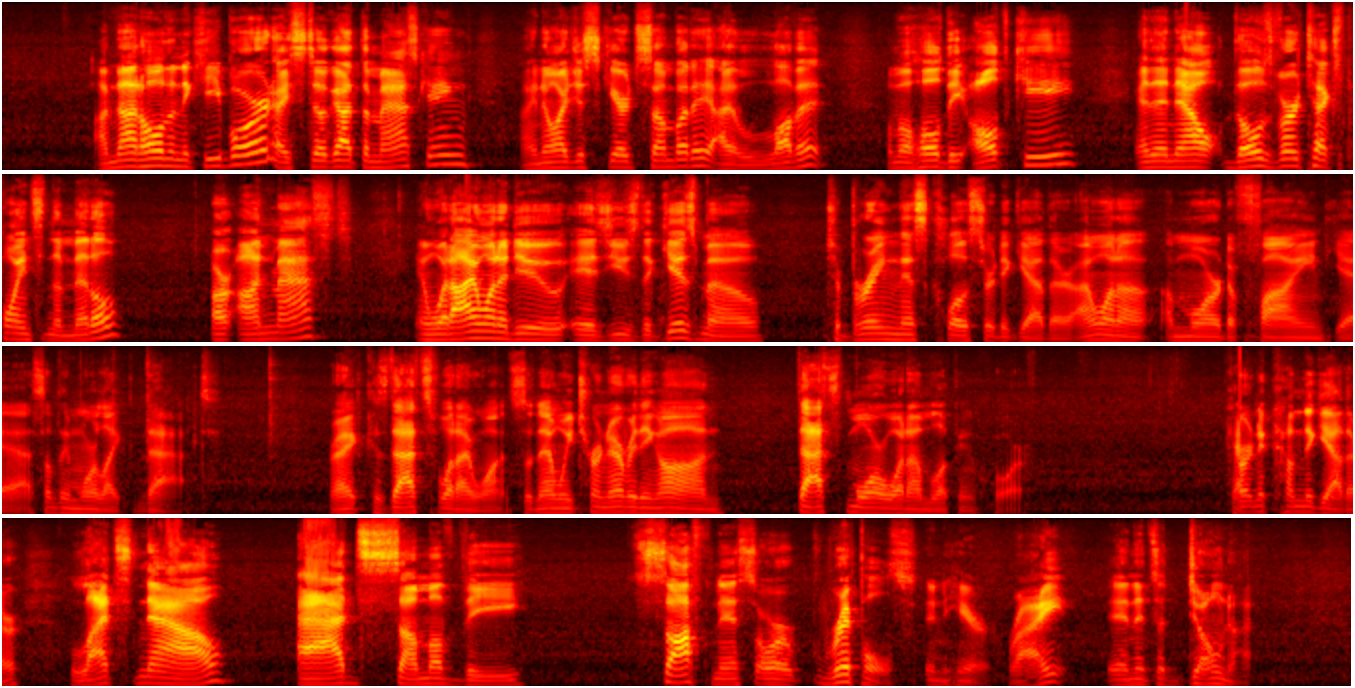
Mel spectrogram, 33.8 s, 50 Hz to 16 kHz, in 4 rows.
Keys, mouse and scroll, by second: 2.7 space, 10.7 d, 11.2 ctrl+right click, 11.8 w, 12.6 alt+right click, 13.2-15.2 drag, 15.2-17.5 drag, 17.9 q, 18.2 ctrl+right click, 18.6 right click, 19.4 right click, 20.2 click, 20.7 right click, 24.8-28.6 right drag.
